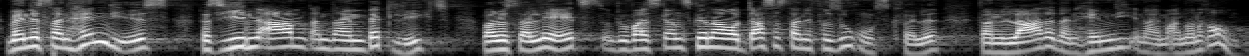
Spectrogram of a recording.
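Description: A man preaching a sermon, swinging from loud emphasis to quiet, low passages. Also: quick pace, hardly any pauses. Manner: animated, rises and drops in volume for emphasis.

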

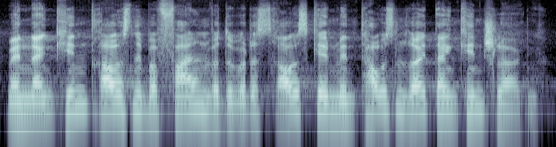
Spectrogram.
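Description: A man's voice: a little high, fast. Emotional man telling a story in a hall. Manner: emotional, swings from loud to hushed. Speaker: speaker. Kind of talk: motivational storytelling talk. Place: large hall. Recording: hall reverb with faint music.

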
